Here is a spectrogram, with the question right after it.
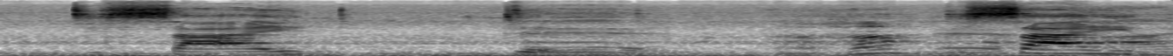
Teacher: realmente a gente acrescenta uma sílaba a mais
